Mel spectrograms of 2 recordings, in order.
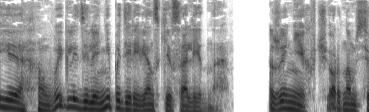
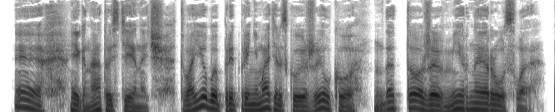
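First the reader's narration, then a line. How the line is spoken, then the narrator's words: Sighing. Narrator (Russian): вздохнул доктор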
